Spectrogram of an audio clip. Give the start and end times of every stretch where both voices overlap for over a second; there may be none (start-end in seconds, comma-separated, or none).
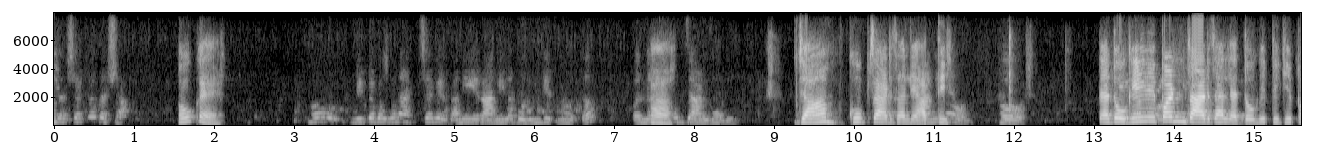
13.3-14.9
